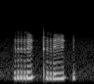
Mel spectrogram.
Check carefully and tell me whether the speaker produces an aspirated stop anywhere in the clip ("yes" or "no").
no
